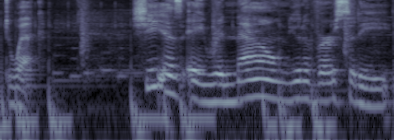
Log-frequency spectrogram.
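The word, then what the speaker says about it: Dweck: According to Carol S. Dwick, if I pronounced her name right, Dwek.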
